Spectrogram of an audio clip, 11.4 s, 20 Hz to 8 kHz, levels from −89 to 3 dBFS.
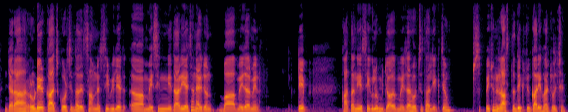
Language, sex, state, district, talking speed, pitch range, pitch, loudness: Bengali, male, West Bengal, Jhargram, 170 wpm, 130-150 Hz, 140 Hz, -24 LUFS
